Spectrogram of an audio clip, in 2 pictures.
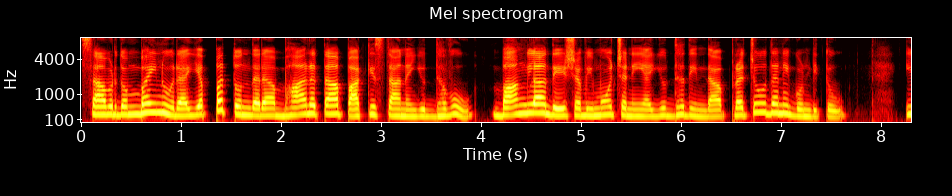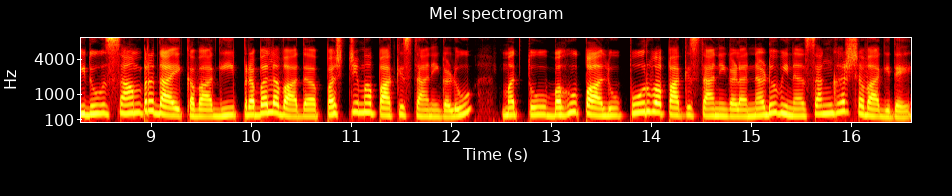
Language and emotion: Kannada, neutral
